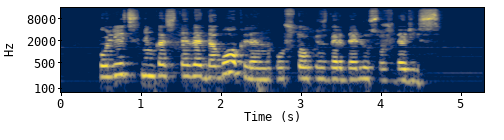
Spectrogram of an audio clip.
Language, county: Lithuanian, Kaunas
